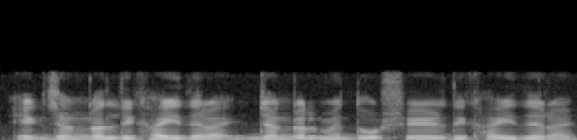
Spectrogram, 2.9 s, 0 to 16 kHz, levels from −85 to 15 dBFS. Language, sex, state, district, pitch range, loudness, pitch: Hindi, male, Madhya Pradesh, Dhar, 140-150 Hz, -16 LUFS, 145 Hz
